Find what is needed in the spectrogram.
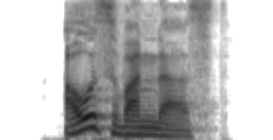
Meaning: second-person singular dependent present of auswandern
- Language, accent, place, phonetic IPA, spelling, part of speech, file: German, Germany, Berlin, [ˈaʊ̯sˌvandɐst], auswanderst, verb, De-auswanderst.ogg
